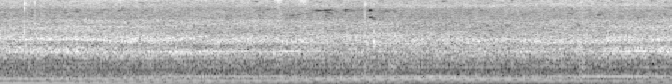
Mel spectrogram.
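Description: Airblown inflatable's built-in blower fan running steadily: an even hum with a faint rush of air.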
